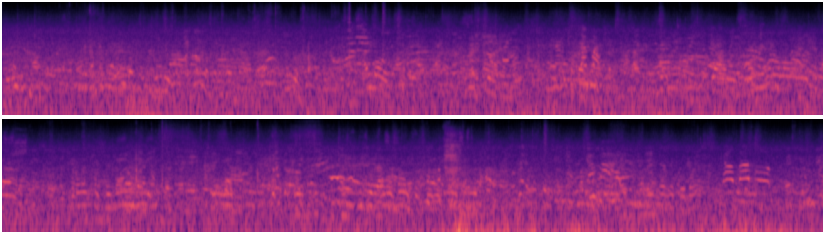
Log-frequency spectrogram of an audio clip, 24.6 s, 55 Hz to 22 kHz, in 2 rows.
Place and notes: Rome, Janiculum - cannon fire at Gianicolo hill
A cannon is fired daily at Janiculum hill. The tradition started in 1947. Back then the cannon gave the sign to the surrounding belltowers to start ringing at midday. The cannon is fired exactly at noon and the command to fire it is sent via cell phone form one of the Italian atomic clocks. attention - the shot comes about 2:44 and it's really loud compared to the rest of the recording.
